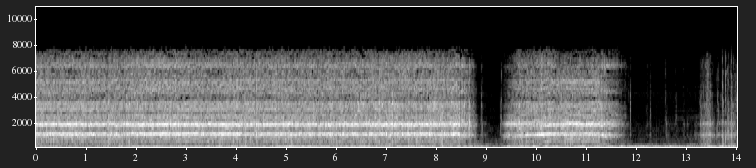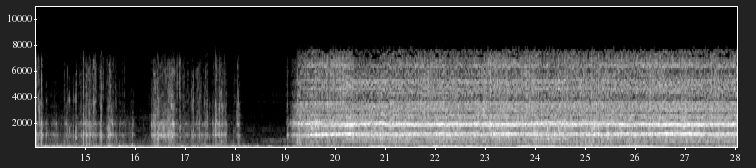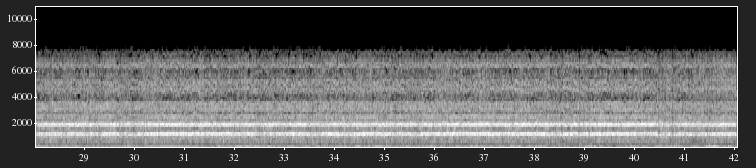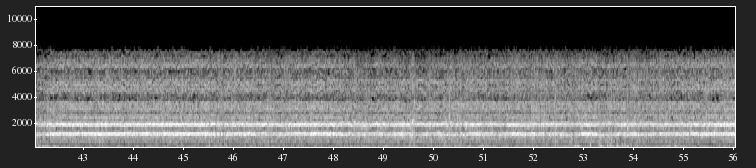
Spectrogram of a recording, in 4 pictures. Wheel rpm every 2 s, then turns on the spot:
160, 160, 160, 160, 90, 110, 20, 10, 20, 50, 160, 160, 160, 160, 160, 160, 160, 160, 160, 160, 160, 160, 160, 160, 160, 160, 160, 160.
12-18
